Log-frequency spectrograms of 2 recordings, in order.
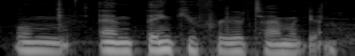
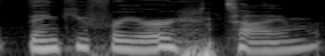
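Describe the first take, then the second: First: Said in the usual way. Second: Laughing nervously through the thanks. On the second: Real, not acted. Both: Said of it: "I'm sorry I got nervous".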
